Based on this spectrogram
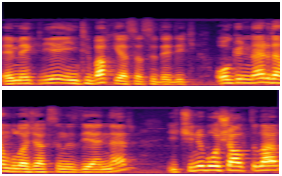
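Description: Lively intonation runs through this man's speech at a moderate pace. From Istanbul, Turkey. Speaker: politician, party candidate. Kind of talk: political interview. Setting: studio. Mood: earnest, critical political argument. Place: studio.

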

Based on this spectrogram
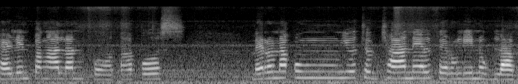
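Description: A woman speaks at a moderate pace with a high pitch. Noticeable background noise can be heard. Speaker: vlogger doing charity visits. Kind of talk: casual interview. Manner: animated.

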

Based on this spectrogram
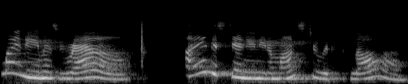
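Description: A woman uses a put-on character voice, high-pitched and at a moderate pace. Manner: polite, courteous.

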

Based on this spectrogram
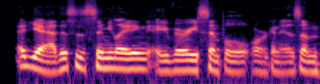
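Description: The voice is a natural reading voice. It reads the text aloud.

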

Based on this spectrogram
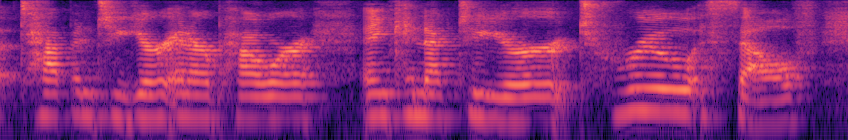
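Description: Speaking at a moderate pace, a woman is heard with audible room echo. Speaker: beauty vlogger. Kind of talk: casual vlog chat. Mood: excited, warm. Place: home room.

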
